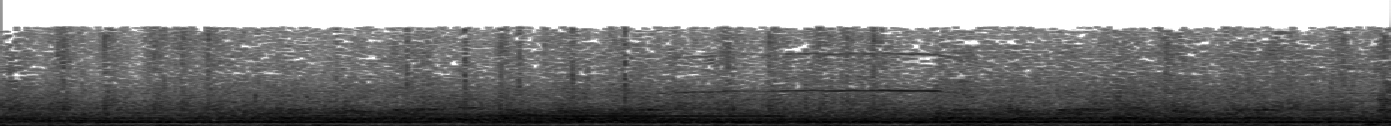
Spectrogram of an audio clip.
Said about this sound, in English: Thankfully, we decided to let that play because what the crowd is chanting in the background has a major obscenity in it.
